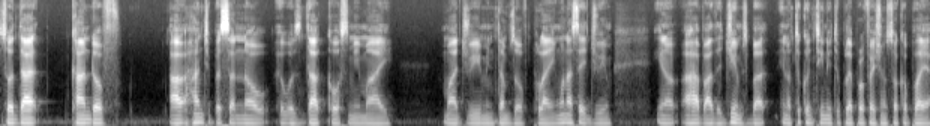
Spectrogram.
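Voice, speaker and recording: On a very clean recording with a silent background, a man with a very deep, low pitch talks at a moderate pace in a monotone, flat intonation. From Ethiopia. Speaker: former professional footballer and youth program founder. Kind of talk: casual interview chat. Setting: studio.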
